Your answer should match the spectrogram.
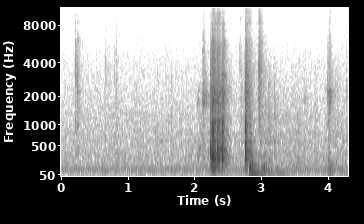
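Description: Objects handled on a workbench: a short clatter about two seconds in, then a knock with a low thud half a second later, over a faint steady hum.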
